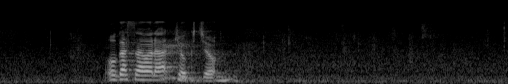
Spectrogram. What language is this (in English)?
Japanese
